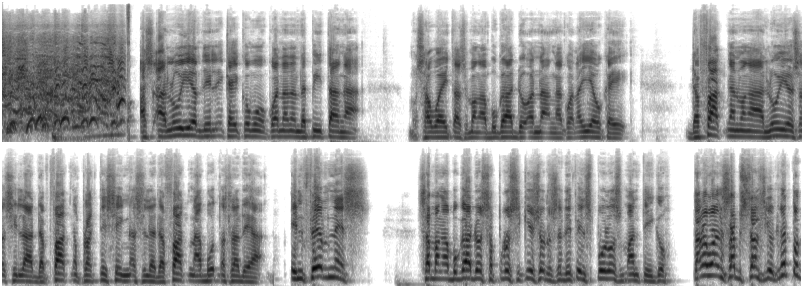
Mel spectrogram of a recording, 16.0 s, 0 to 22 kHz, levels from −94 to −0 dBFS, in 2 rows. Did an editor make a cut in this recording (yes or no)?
yes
